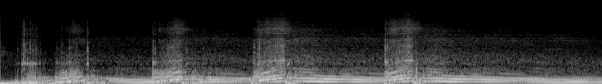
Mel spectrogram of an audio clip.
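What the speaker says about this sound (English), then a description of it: "Before doing that, a quick exhaust check." A BMW E46 M3 with a 6-speed manual and a modified exhaust is revved hard four times in close succession, each blip rising sharply and falling back to a rough, loud idle, heard up close.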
